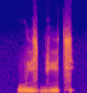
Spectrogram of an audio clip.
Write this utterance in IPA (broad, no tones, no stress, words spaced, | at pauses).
wyzbyːt͡s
